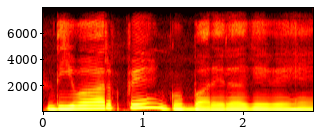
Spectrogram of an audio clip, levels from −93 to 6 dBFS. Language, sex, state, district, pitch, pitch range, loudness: Hindi, female, Uttar Pradesh, Saharanpur, 205 Hz, 185-245 Hz, -11 LUFS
